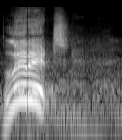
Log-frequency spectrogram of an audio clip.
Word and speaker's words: Lititz: Lititz! Lititz! I thought it was a French word. Lititz. lit it, not the other way.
